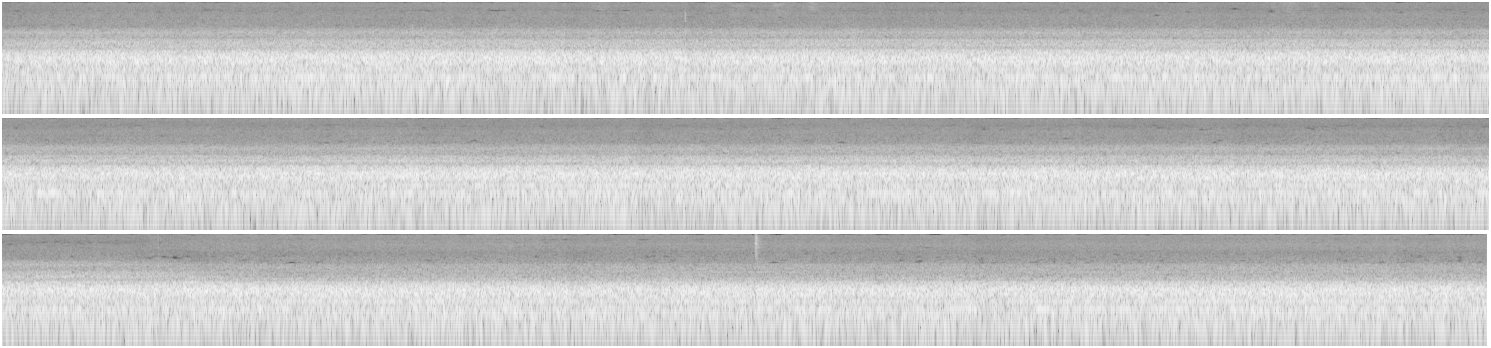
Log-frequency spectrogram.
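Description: A jet engine drones steadily in a loud aircraft cabin.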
